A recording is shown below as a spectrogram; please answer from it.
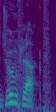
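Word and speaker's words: Droomvlucht: Like there's this ride there called Dreamflight, but it's spel in Dutch, so it's Dreamfllock.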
